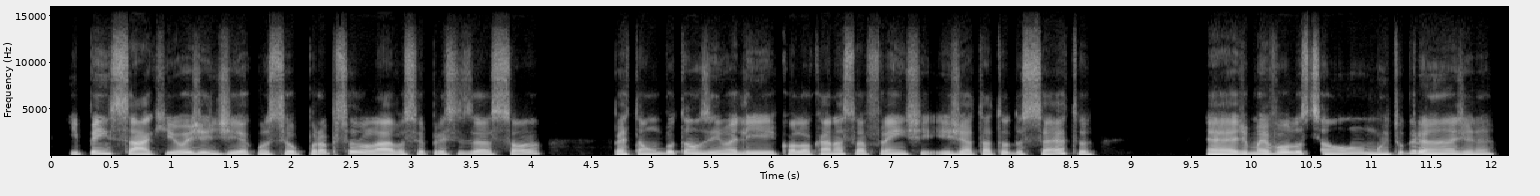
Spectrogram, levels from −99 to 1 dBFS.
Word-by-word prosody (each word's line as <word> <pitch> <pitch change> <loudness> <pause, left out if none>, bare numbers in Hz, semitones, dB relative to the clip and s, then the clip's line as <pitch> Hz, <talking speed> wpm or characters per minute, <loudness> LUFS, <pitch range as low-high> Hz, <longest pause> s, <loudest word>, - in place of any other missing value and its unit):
E 170 - -4
pensar 175 -4 0
que 155 +4 -4
hoje 180 +2 +2
em 160 - 0
dia, 140 0 +1
com 145 +2 -1
seu 145 +2 -1
próprio 155 +9 -3
celular, 160 - +2
você 130 +2 -2
precisa 145 +1 -2
só 175 - -3 0.6
apertar 150 -2 -1
um 155 +3 -1
botãozinho 180 -6 0
ali, 135 -2 +2
e 125 - -5
colocar 135 +1 +1
na 165 +1 +1
sua 170 +2 -2
frente 145 -3 -2
e 135 -2 0
já 135 +2 +3
está 135 +1 0
tudo 160 +4 -3
certo, 145 - -2 0.9
é 130 0 +5
de 160 - +1
uma 175 +1 0
evolução 180 0 0
muito 120 +1 +2
grande, 160 - +3
né. 135 +3 0
150 Hz, 170 wpm, -23 LUFS, 135-170 Hz, 0.9 s, é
